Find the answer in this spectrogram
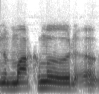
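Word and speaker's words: Mehmed: king or Sultan Makmoud, which is the way the Turks pronounce Muhammad.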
